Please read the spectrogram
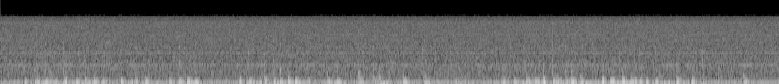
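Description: Computer keyboard typing, the keystrokes coming through as runs of quick, dull low thumps with short pauses between them, over a steady faint electrical hum.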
